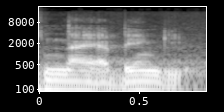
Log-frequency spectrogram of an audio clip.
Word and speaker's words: Nyabingi: And in reggae music, I discovered the concept of Nyabingi. That's how they pronounce it, and the Rastafarians call it Nyabingi.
